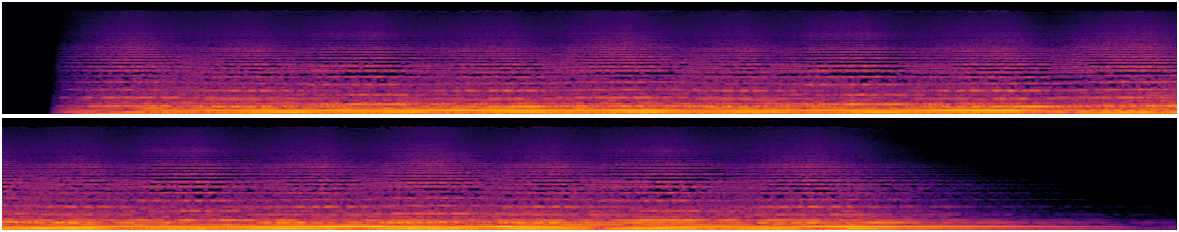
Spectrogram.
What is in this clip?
made with vst instruments
ambience, ambient, atmosphere, background, background-sound, cinematic, dark, deep, drama, dramatic, drone, film, hollywood, horror, mood, movie, music, pad, scary, sci-fi, soundscape, space, spooky, suspense, thiller, thrill, trailer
